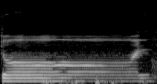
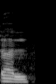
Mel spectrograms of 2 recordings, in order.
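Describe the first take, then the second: First: The vowel is stretched long. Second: The vowel is short and clipped. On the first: The long vowel is present in the word. The speaker calls it right. "alif, mad, zabar, dol" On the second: The long vowel is absent from the word. The speaker calls it wrong. "not dull"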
